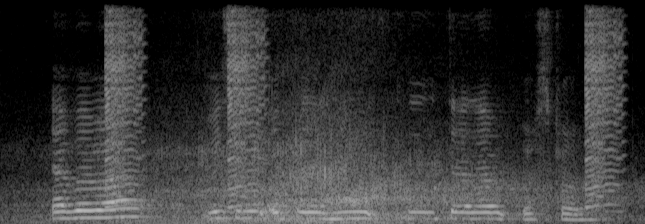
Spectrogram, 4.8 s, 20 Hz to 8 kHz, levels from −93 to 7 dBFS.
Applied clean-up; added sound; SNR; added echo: none; Car passing by / Engine + Cupboard open or close; 5 dB; none.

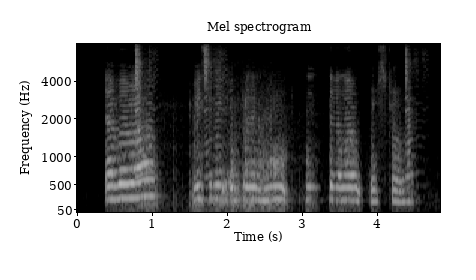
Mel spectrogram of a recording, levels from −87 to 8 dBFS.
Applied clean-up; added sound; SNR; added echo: neural mask model RNNoise.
